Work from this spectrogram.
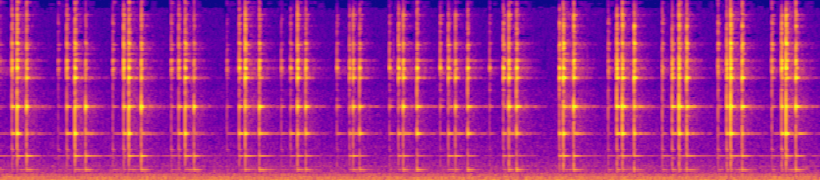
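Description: Long red-painted nails tap the bowl of an empty, clear, stemmed wine glass with a white printed design, held in the hand. The result is quick, irregular clusters of bright, high-pitched clinks. Each clink rings briefly at several clear pitches before fading fast over a soft background hiss.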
